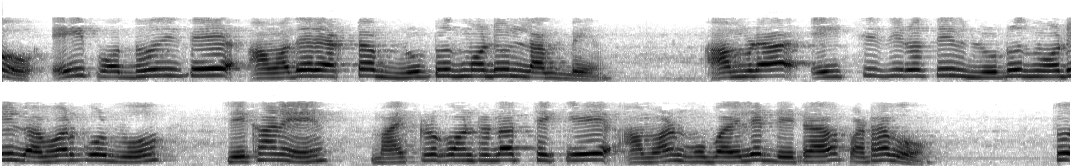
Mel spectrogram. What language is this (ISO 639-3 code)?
ben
